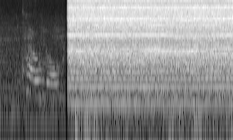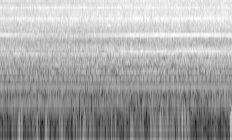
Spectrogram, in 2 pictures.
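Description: A shop vacuum hums steadily.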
